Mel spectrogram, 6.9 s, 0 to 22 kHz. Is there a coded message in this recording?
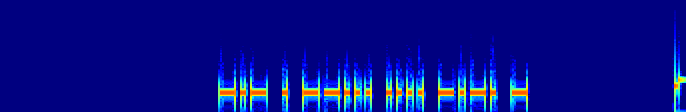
Yes: Morse code from 2.2 to 5.3 s, heard as a keyed tone, about 22 wpm, 700 Hz. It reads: KE7HCT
